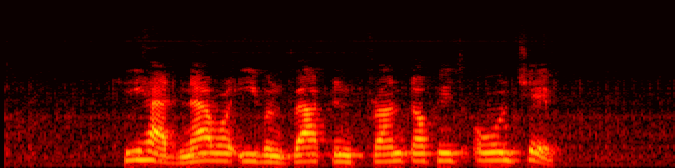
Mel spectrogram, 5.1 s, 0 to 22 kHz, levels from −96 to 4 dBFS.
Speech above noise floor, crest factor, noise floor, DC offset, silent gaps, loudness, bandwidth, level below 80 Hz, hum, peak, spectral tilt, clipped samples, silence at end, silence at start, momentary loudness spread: 36 dB; 18 dB; -70 dBFS; under 0.1%; none; -35 LUFS; 6.4 kHz; -74 dBFS; none; -18 dBFS; -9 dB/octave; under 0.1%; 0.9 s; 0.95 s; 6 LU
